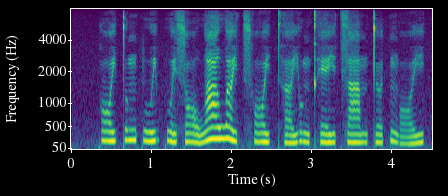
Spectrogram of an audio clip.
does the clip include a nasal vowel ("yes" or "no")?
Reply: no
